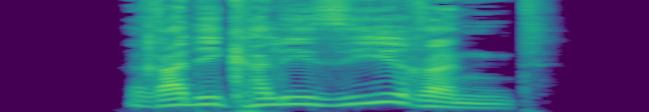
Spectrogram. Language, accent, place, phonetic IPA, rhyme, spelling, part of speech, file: German, Germany, Berlin, [ʁadikaliˈziːʁənt], -iːʁənt, radikalisierend, verb, De-radikalisierend.ogg
- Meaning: present participle of radikalisieren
